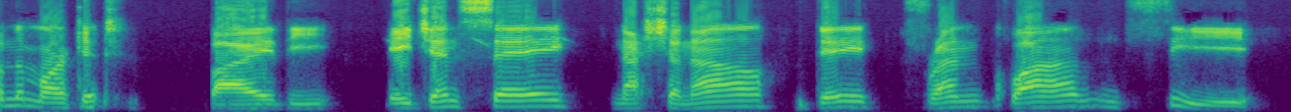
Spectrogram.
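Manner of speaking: put-on French accent. Speaker names a french agency while presenting phone data, french accent. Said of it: "You like my French accent there?".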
